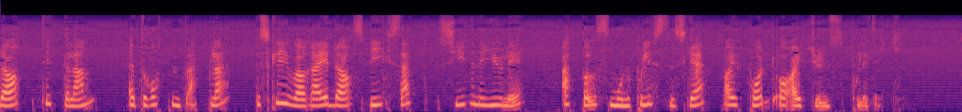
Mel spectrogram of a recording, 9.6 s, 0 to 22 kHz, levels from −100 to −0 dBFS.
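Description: From start to finish a steady, thin 100 Hz buzz rich in harmonics sits roughly 15 dB under the speech. This is DECT cordless phone buzz, from a nearby handset's 10 ms radio bursts being rectified. Throughout, the speech also carries plainly audible codec damage, with nothing above 12.3 kHz. The likely cause is HE-AAC compression at a rate that fits about 16 kbps, with upper frequencies synthesised from copied lower bands rather than kept.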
